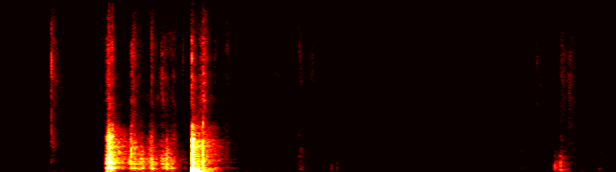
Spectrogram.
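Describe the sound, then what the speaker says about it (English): A player deck of playing cards is shuffled at a tabletop card game: a quick, close, crackling riffle followed by a second short sharp burst, then near silence with a faint tap or two. "We're going to shuffle up our player deck here."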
